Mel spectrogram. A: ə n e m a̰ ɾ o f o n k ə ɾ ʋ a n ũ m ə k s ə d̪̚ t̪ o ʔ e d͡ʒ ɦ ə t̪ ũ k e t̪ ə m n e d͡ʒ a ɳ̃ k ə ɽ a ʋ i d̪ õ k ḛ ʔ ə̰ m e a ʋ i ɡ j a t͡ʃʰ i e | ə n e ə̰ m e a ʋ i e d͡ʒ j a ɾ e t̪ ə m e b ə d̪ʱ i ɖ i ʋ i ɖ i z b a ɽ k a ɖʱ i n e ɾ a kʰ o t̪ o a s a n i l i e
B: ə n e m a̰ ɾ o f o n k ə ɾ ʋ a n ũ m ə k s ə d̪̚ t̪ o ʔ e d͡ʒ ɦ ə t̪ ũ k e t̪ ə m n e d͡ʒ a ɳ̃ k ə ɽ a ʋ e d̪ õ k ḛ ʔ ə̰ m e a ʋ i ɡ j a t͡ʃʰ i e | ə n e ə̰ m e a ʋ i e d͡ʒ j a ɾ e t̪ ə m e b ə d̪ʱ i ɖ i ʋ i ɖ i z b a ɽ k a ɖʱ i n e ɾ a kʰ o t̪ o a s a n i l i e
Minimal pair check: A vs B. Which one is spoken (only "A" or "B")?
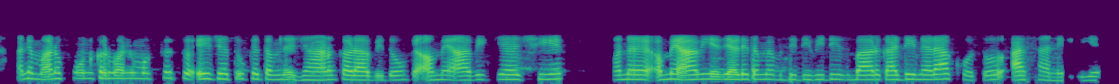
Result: A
